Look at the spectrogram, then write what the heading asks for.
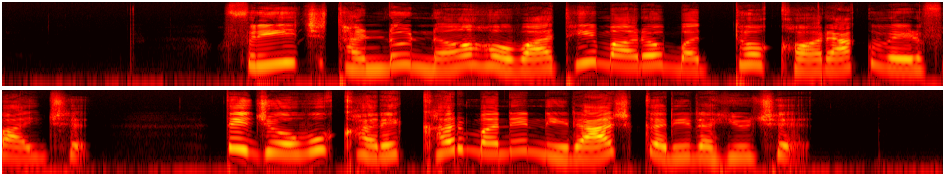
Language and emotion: Gujarati, sad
